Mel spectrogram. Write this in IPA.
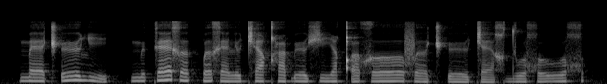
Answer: mɛːt͡ʃʼʏːʎi | mʏkɛxəː k͡pəxɛ lʏcʰɛqʰʏɓʏː çiːqʼuxɤːfəː t͡ʃʼʏːcɛːχ duχuːχ

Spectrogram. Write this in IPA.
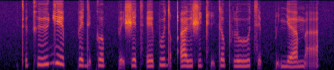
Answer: tʼɨkʰɨːɡʲeː pːedḛko pːḛʃet͡sʼe pudṵ qʼɨːʃikʰḭto pʰluːt͡sḛ pːḭnʲɐː ma̰

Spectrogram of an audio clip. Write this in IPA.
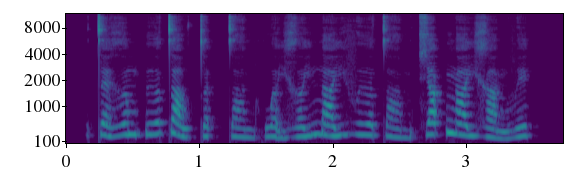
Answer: t̪ɛ˧˩ɣə˧mʔɨ˨˦ə̯t̪a˧˩w t̪ə˨˩t̚t̪a̤˨˩nkwə̰˧˨j ɣə˨˦jna˨˦j vɨ˧ə̯t̪a̤˨˩m t͡ɕa˦˥k̚ŋa˧j ɣa˧˩ŋve˦˥k̚

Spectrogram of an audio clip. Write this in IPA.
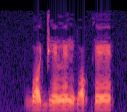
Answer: ɡ͡bɔ˦d͡ʒɛ̃˦ lɛ̃˦˨ ɡ͡bɔ˨˦kɛ̃˦

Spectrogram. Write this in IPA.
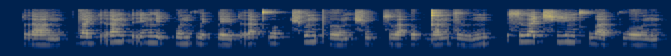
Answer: pra˨˩n | da˧jpra˥˩ŋ pri˦˥nli˨˩ʔ po˦˥nkwe˨˩k̚ leː˩˦pra˦˥ʔkʰwo˥˩k̚ t͡ɕʰu˥˩npʰɤː˩˦mt͡ɕʰu˨˩k̚ su˩˦a̯ʔo˨˩k̚da˦˥ŋtɯ˩˦ŋ | sɯ˥˩a̯ t͡ɕʰi˥˩nkʰwa˨˩t̚ kwo˨˩n

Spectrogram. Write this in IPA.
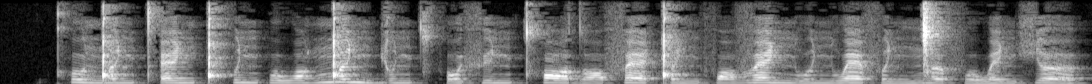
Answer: kʰʊŋ͡ǃəɲ tʼɛɲǃʰʊɲpʊwɔ ŋ͡ǃəɲɟoɲt͡sʼofʲoɲ tʰɔdɔ fɛǃəɲfɔ vɛɲwʊɲ wɛfəɲ ŋ͡ǀəfʊwɛɲ çə

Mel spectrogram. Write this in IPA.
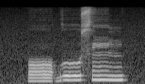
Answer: oː˨ɡuː˦sĩ˦ŋ

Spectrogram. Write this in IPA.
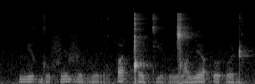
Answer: lʲʊ˧˥˧ɡu˩˧f ɪ˧˥˧ vɪ˧˩vu˩˧˩rqʷi˥˩ ǃə˧˩ tʲʊ˩˧˩rŋ͡ǀɒ˧˩lʲɒ˥˩ ʔʊ˥˩ʔʊ˧˩ɖ

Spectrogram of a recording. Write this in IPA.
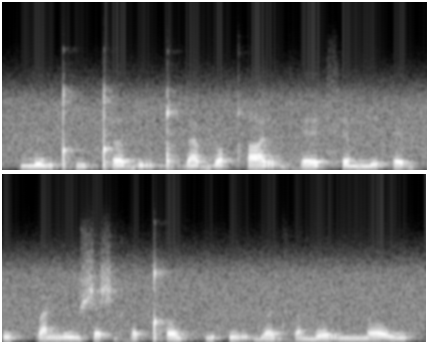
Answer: mɘmǃʰi ǃʼɐb urɡ͡ǃubɾa bɨwqʰar ɡʱɛ t͡sʰɛmŋehɛbhu pːaŋwuʃ aʃɡʱɐǃʰɔw pːihur bɐdʱɐ mor nːɔw

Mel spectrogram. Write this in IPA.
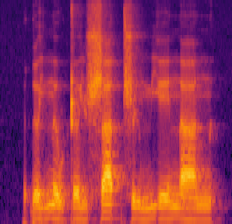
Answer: ɗə˨˩˦jnə˨˩˨wʈə˨˩˦j ʂa˦˥t̚ ʂɨ˨˩˦mje˧˥na˧n

